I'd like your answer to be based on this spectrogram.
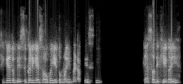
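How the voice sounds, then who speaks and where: A woman's voice: medium pitch, fairly even intonation, brisk, muffled recording. A young Indian woman teaching a biology exam-prep lesson, explaining step by step and checking in with her students after each point. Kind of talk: exam-prep lesson, mixing Hindi and English.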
